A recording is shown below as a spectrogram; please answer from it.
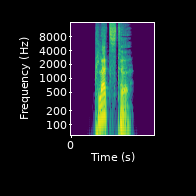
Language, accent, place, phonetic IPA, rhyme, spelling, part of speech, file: German, Germany, Berlin, [ˈplat͡stə], -at͡stə, platzte, verb, De-platzte.ogg
- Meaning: inflection of platzen: 1. first/third-person singular preterite 2. first/third-person singular subjunctive II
